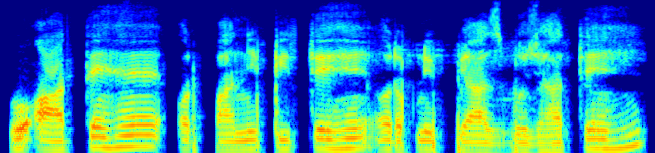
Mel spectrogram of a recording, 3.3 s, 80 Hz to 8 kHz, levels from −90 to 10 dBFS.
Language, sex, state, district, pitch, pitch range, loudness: Hindi, male, Uttar Pradesh, Jyotiba Phule Nagar, 130 Hz, 120-145 Hz, -19 LUFS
